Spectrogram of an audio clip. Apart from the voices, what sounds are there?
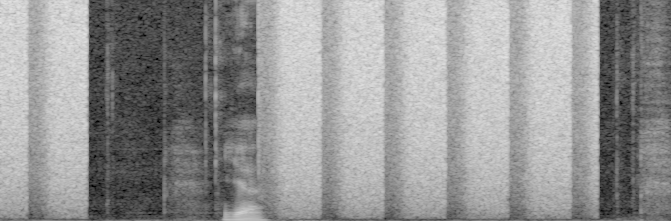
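white noise from synthesizer noise oscillator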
